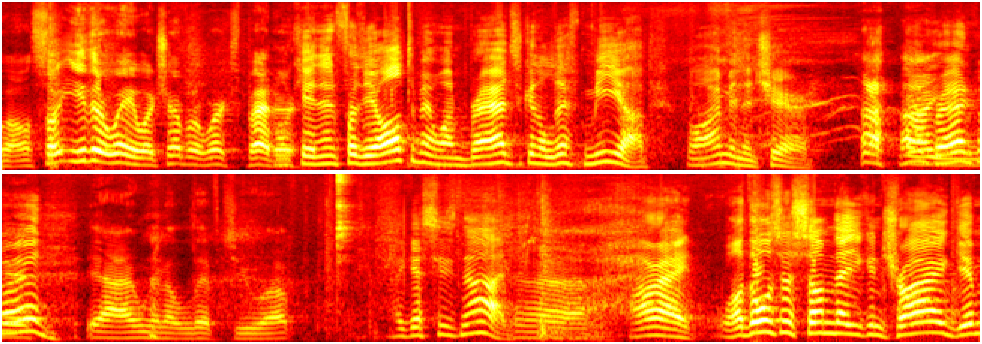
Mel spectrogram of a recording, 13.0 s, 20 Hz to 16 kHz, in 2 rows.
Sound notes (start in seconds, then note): 5.0 laughing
